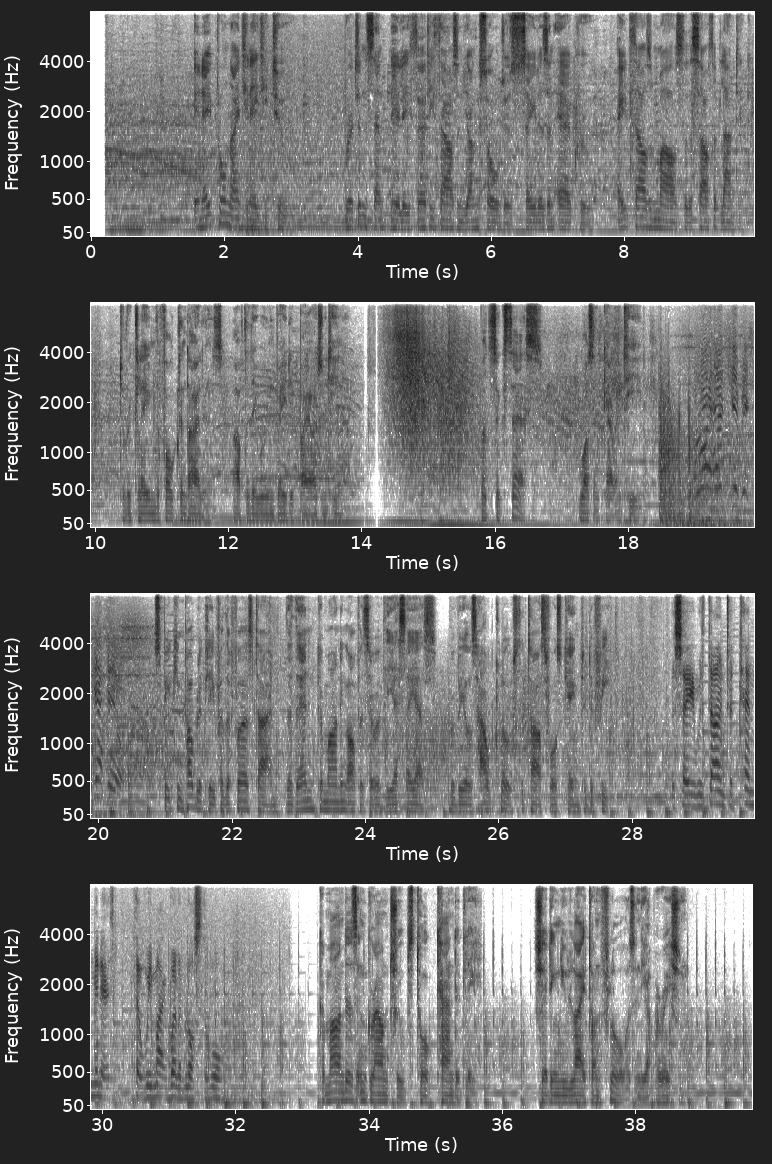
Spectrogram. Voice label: Voice over; Falklands War

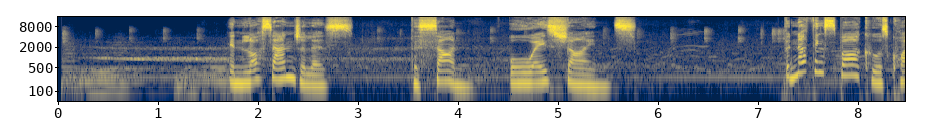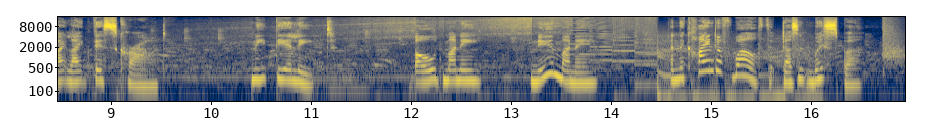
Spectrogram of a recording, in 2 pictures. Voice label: narration; Empire

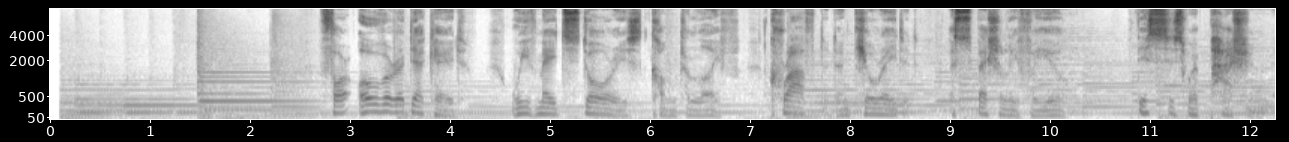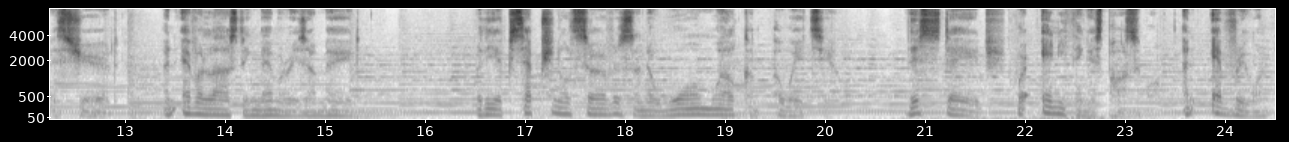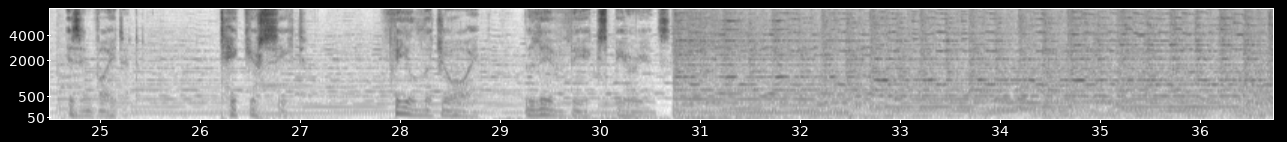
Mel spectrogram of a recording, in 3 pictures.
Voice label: Theatre Trailer; Bord Gais Theatre

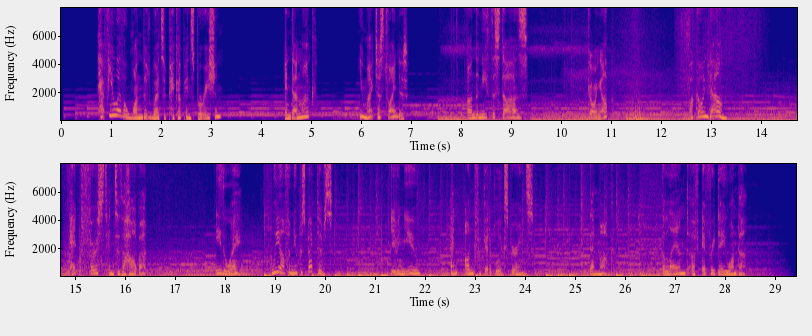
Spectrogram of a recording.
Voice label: Danish Accent; Visit Denmark

